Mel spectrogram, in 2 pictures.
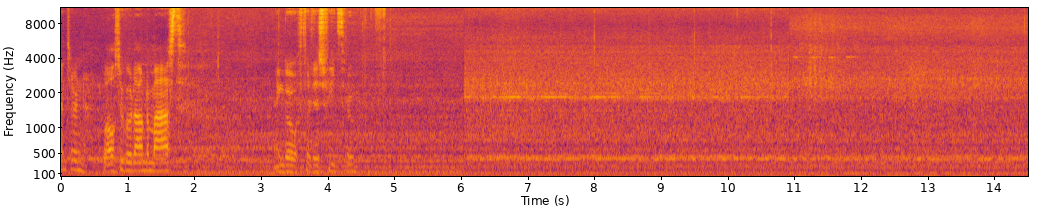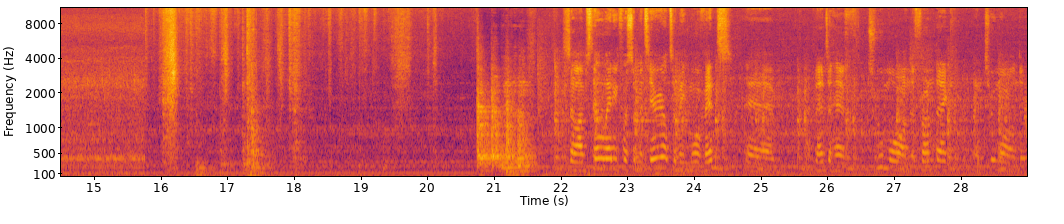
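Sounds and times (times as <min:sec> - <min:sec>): mechanical hum with faint whine: 0:00.0 - 0:29.0
knocks and clatters: 0:20.7 - 0:29.0.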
